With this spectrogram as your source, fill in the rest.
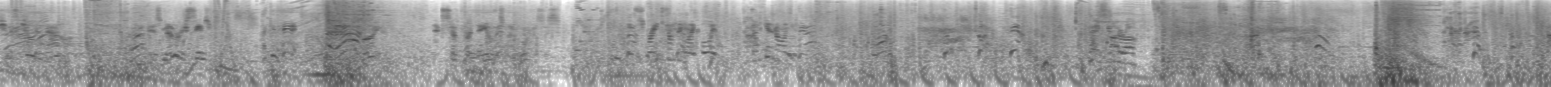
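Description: Swords clash and slash in a fast game fight.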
